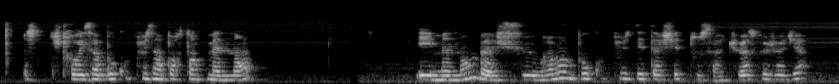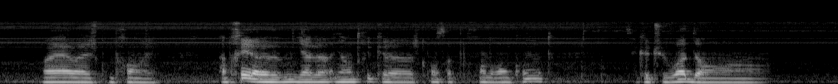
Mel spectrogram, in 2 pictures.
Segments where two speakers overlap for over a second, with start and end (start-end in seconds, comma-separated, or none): none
